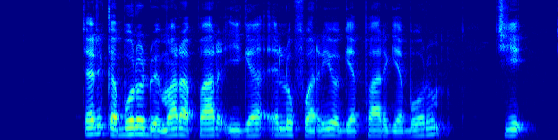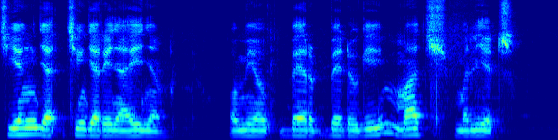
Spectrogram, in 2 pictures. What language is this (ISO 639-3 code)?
luo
